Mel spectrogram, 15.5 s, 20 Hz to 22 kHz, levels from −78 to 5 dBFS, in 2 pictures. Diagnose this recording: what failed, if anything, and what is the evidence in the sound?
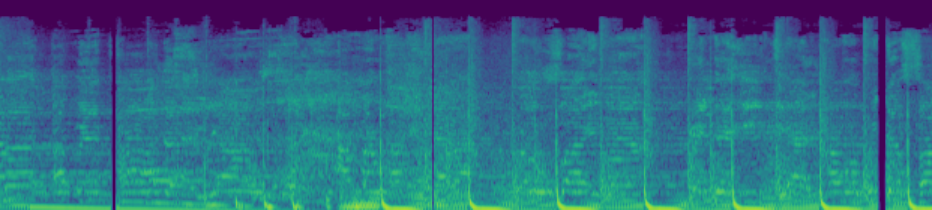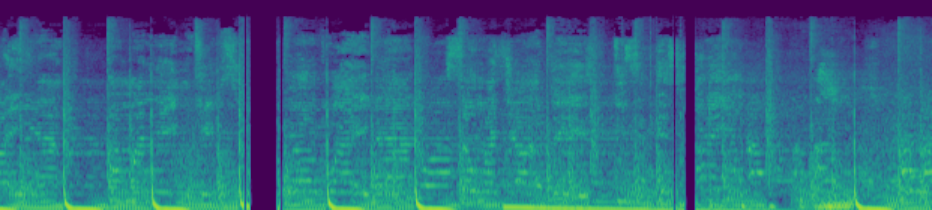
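The sound cuts to silence at 0.93–1.00 s, 3.60–3.64 s and 7.32–7.40 s. Broken patches follow at 9.80–10.14 s (longest hole about 0.23 s) and 13.38–13.58 s. Each time it resumes further along, as if it had kept playing. Hole lengths step in multiples of roughly 23 ms, which fits whole packets going missing. This is likely a Bluetooth dropout at the playback link, with late packets discarded and nothing concealing the gaps.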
